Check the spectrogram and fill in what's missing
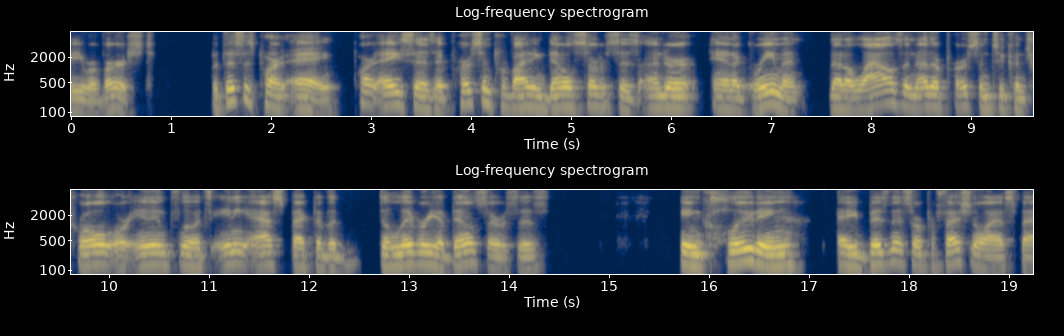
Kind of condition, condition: link, video call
